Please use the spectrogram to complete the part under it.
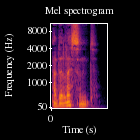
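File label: "adolescent", British English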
